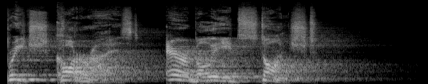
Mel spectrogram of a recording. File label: Crew Fix Breach, Male; Dialog; en; Warframe; Railjack Crew; Arbiters Hexis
